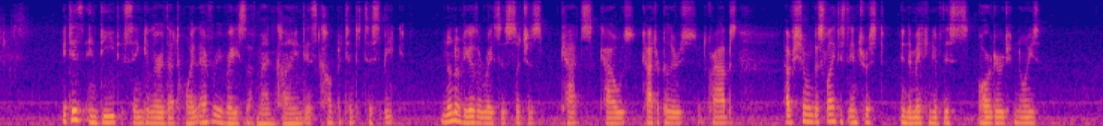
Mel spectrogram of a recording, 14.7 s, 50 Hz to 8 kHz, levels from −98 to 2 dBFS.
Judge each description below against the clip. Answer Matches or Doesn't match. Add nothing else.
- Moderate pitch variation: Doesn't match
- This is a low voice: Matches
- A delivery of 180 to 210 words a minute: Doesn't match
